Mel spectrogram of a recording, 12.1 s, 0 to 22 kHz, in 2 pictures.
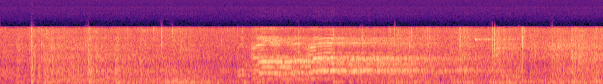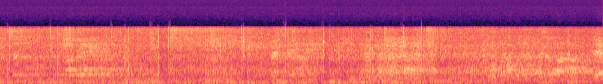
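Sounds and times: ball kick: 0.0s - 2.3s, 3.2s - 10.8s
players' footsteps: 0.0s - 12.0s.

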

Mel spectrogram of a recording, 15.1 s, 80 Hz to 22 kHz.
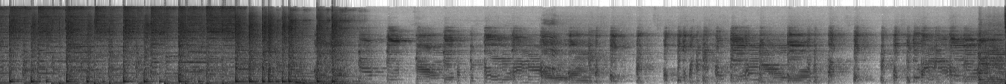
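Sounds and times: backing instruments: 0.0s - 5.9s
electric guitar picked melody: 0.0s - 15.0s.

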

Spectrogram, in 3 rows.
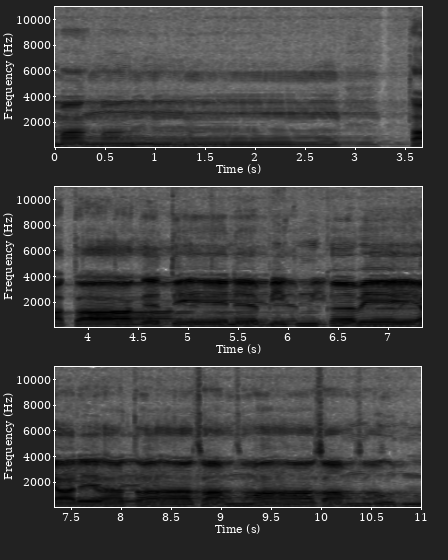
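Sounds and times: person chanting: 0.0s - 11.0s.

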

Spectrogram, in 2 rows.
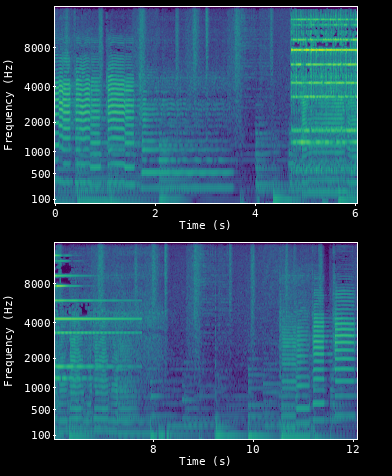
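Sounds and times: background music: 0.0s - 12.0s
telephone ringing: 4.7s - 8.0s.

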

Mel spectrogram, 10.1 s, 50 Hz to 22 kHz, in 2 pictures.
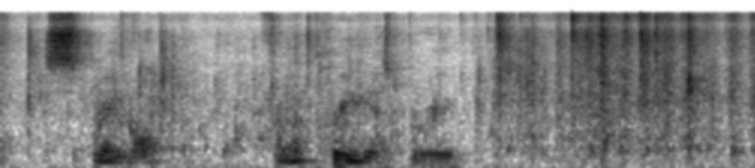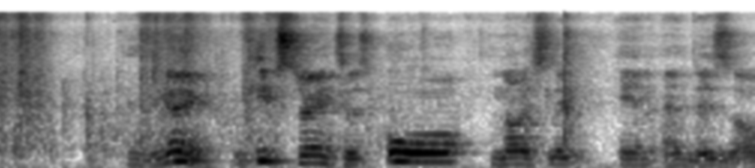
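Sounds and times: foil-lined bag crackling: 0.0s - 7.8s
plastic spoon stirring liquid: 0.0s - 9.0s.

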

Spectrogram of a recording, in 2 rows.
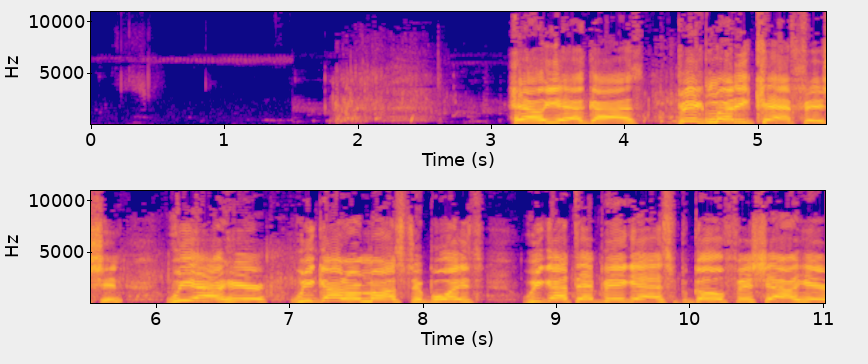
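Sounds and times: water splashing and sloshing: 1.7s - 11.0s.

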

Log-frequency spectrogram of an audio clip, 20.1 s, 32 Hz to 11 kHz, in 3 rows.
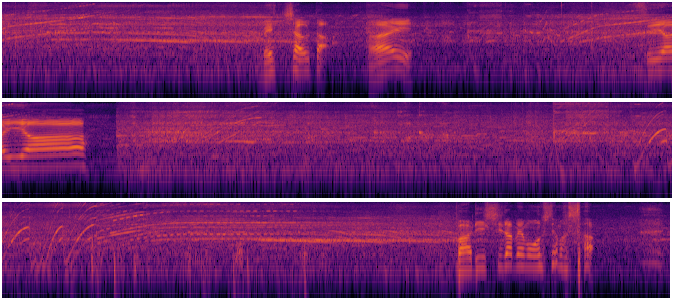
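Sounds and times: rising electronic sweeps: 12.2s - 17.7s.

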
